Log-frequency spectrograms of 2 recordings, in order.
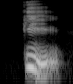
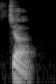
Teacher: forward it becomes cha because if you see here right like C is produced from the back of the mouth and Cha is produced from the front of the mouth the tongue instead of touching little back if little shifts to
